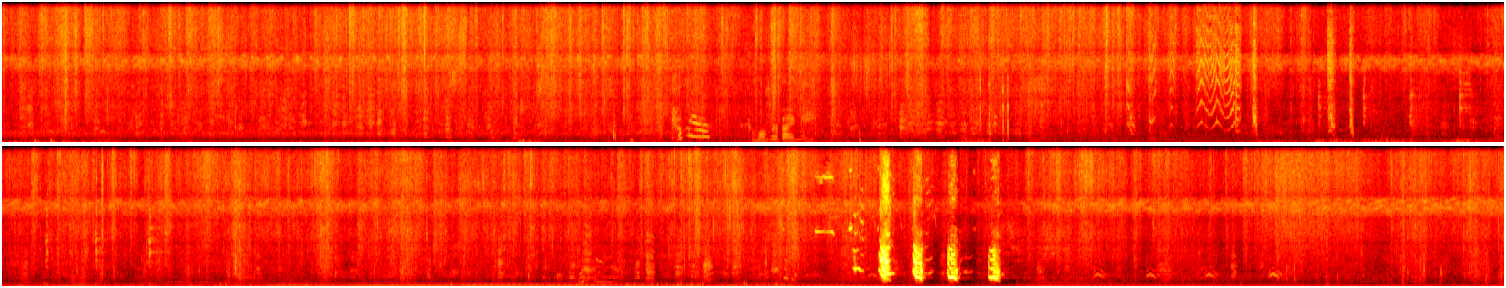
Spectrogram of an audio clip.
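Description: A puppy yapping five quick, high barks in a row, about two-thirds of the way in. A faint, steady low hum runs under the second half.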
